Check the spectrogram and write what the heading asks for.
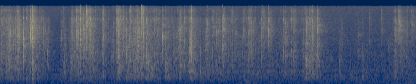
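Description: Plastic poly mailer bag crinkling and rustling as it is handled and cut open with scissors, with scattered sharp snips and clicks. The rustling is busiest at first and quieter near the end.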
